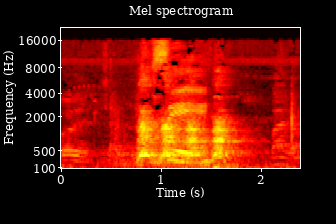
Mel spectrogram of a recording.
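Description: A dog barking, with a person saying "sí" about a second in.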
